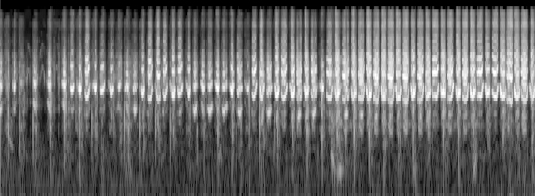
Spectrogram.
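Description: Bow drill at work: a wooden spindle squeaking and rasping as it turns in the hearth board, driven by rapid back-and-forth bow strokes. The strokes get faster and louder about halfway through.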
